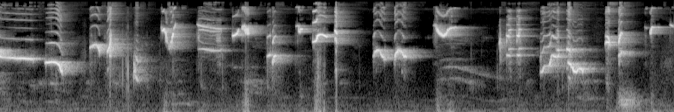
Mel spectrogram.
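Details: Rolling, persistent song of an orange-headed thrush, meant to coax quiet birds into singing: short bursts of bright whistles and twittering notes, each phrase dropping in pitch, separated by brief gaps.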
